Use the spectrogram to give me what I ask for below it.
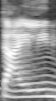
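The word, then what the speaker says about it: ptyalin: क्या कहते हैं इसे टाइलिन भी कहते हैं, और ये टाइलिन में पी साइलेंट है।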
